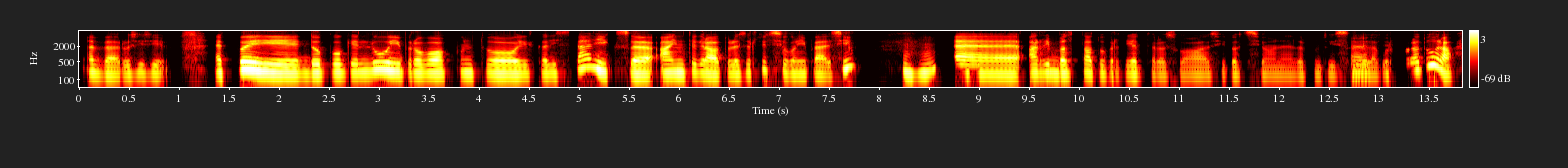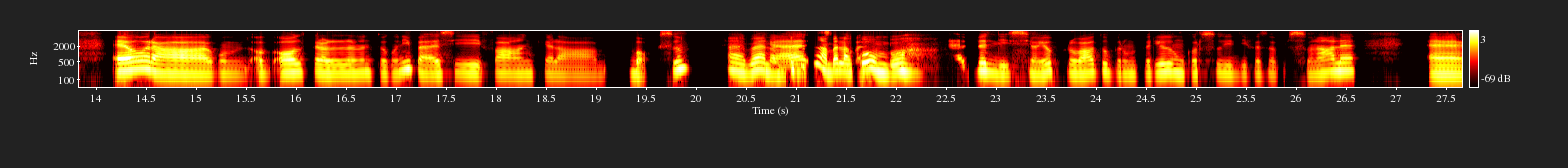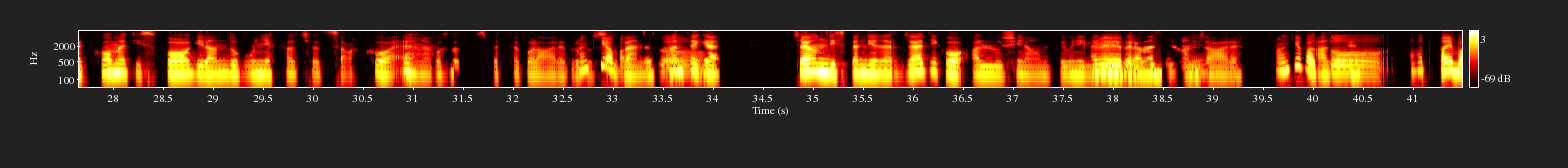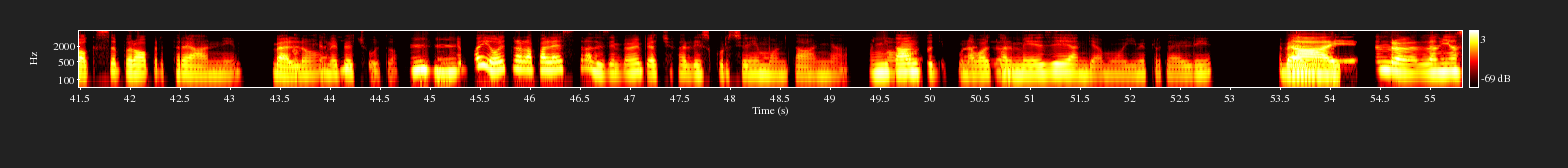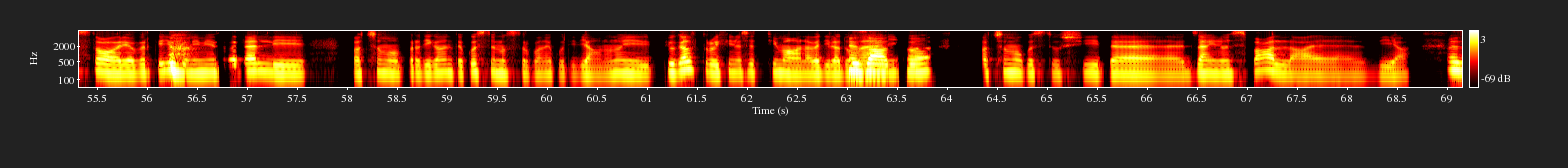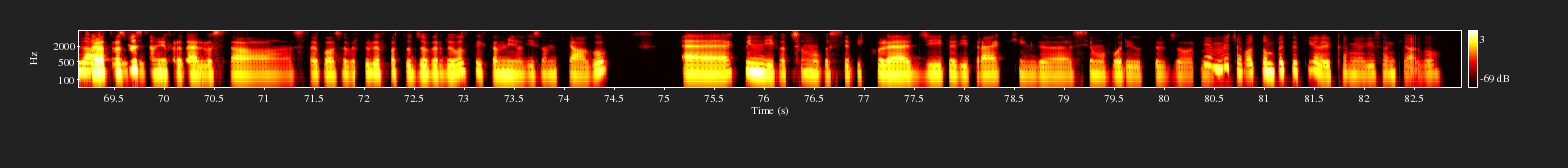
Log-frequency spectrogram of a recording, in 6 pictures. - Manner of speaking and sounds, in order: "praticamente" said as "pratimente"; drawn out: "ora"; laughing while speaking: "combo"; chuckle; "proprio" said as "propio"; drawn out: "fatto"; chuckle; drawn out: "e"
- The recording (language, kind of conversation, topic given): Italian, unstructured, Come ti tieni in forma durante la settimana?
